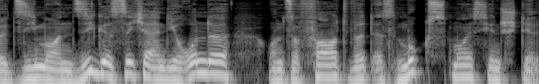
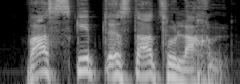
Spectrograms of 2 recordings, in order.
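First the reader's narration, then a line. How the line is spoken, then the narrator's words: Dangerous growl. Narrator (German): knurrt Simon und sein Knurren hört sich gefährlich an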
